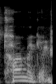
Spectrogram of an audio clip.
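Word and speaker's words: ptarmigan: feathers I believe oh oh it's Tagan The Rock Tagan remember seeing the p is silent I want to eat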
